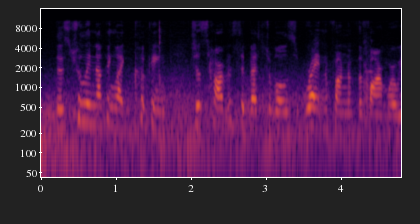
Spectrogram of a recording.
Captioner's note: engines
